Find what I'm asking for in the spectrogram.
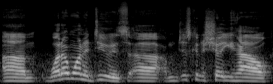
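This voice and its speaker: A man's voice: fairly high pitch, brisk, bright, forceful tone, a little hiss or hum. A man teaching a casual guitar lesson, explaining chords step by step with lots of fillers.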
